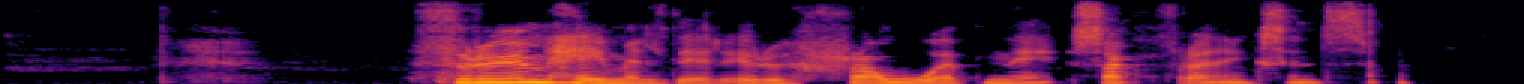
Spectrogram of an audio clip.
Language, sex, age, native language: Icelandic, female, 20-29, Icelandic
